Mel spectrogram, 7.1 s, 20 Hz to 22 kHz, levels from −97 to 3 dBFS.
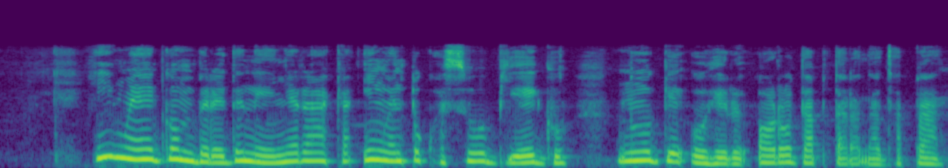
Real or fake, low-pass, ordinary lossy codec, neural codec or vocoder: real; 7.2 kHz; none; none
